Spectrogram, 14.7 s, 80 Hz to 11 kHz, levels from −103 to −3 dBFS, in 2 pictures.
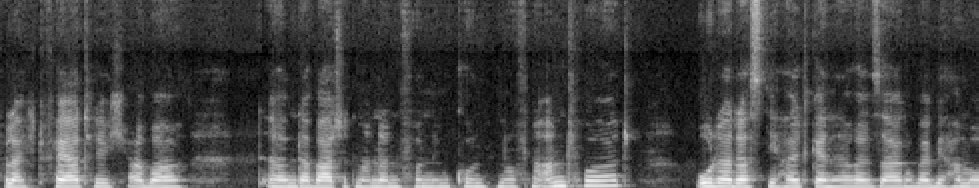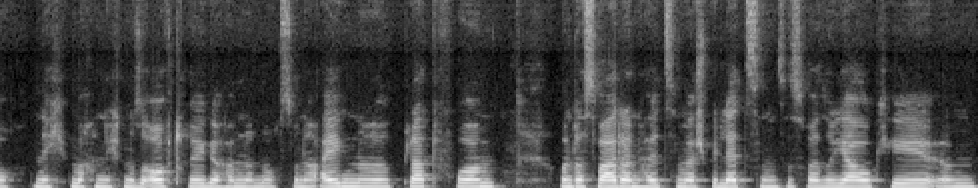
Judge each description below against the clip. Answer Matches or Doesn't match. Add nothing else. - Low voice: Doesn't match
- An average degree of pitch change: Doesn't match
